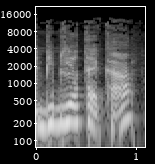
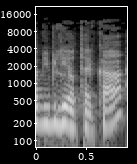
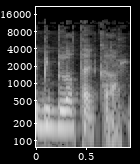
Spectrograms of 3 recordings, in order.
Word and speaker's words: biblioteka: Otóż jeszcze nie wiemy, wszyscy wiemy, o jakie słowo chodzi, ale wyraz ten wywodzi się z greki, w którym ma akcent na przedostatnią sylabę i dlatego wzorcowa, czyli taka najbardziej zalecana wymowa to jest biblioteka, ale również, można powiedzieć, nie jest błędna wymowa biblioteka na zasadzie skojarzeń z tymi wyrazami na eka, ika i tak dalej, ale na pewno nie biblioteka.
